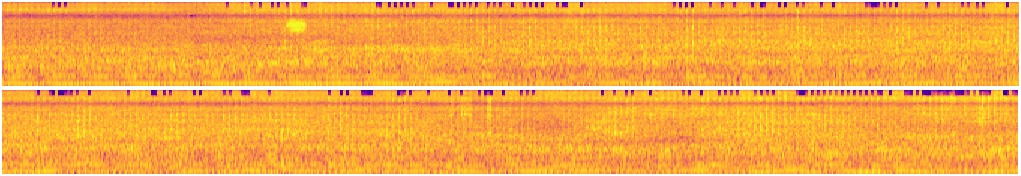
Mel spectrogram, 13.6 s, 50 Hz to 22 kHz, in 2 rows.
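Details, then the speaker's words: Honda HRC216 mower (GCV-series engine) with second replacement Amazon carburetor, mowing up an incline: steady, even drone with no dips, surging or stumbles; normal running under load. "Yes. Yes. Yes. It did it perfectly fine. No problems. Not even a stumble."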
